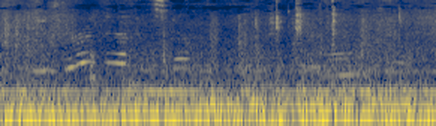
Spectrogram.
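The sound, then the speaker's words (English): Steady low engine rumble and road noise fill the cabin of a car driving along a road, with faint voices heard at times over the drone. “I'm just driving now.”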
